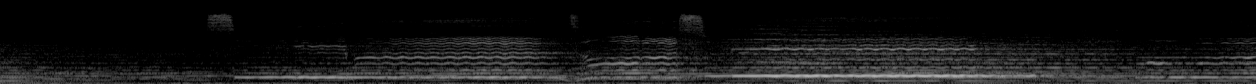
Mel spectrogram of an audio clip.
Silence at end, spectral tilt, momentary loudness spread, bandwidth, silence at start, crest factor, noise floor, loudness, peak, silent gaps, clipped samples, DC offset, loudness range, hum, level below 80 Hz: 0 s; -5 dB/octave; 22 LU; 11 kHz; 0 s; 14 dB; -52 dBFS; -32 LUFS; -18 dBFS; none; under 0.1%; under 0.1%; 12 LU; none; -58 dBFS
